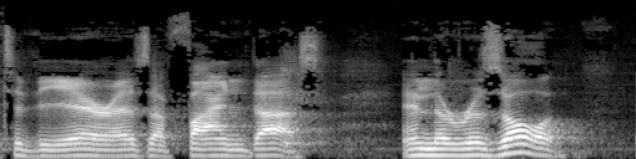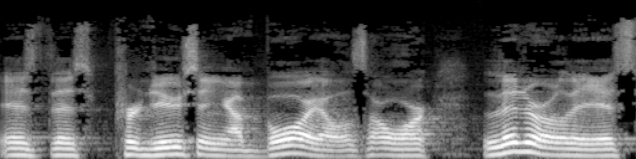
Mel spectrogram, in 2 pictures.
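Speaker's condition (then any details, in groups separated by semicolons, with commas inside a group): Slowed speech, swallowing problems; seeing speech therapist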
